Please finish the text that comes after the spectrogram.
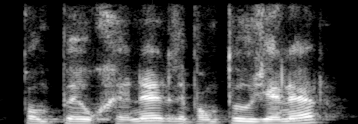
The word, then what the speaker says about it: Pompeu Gener: Además, a eso le tenemos que unir, que no se dice muchas veces, pues el libro, por ejemplo, de Pompeu Gener, que se pronuncia así, ¿no?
